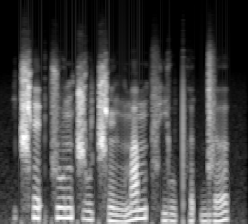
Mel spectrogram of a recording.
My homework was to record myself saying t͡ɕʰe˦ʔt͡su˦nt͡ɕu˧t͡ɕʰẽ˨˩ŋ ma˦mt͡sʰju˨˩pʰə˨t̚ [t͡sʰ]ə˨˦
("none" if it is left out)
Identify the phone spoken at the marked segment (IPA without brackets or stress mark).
d͡z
